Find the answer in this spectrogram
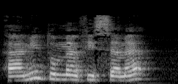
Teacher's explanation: Называется маддун муттасилун ваджибун. Долгота слитная, обязательная. Арба харакят, 4 огласовки. Или хамса харакят, 5 огласовок. Или, как называли первые ученые, первых поколений, значит, алифан, 2 алифа. · Term: меддун муттасиль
